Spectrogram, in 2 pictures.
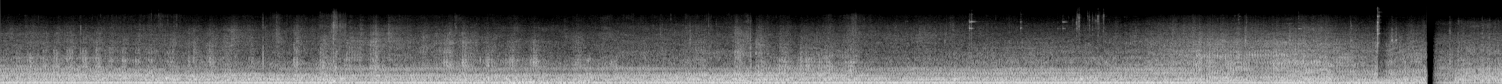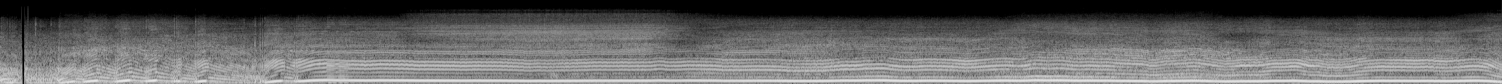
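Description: A steady engine drone for roughly the first half. After a sudden break, a two-stroke chainsaw revs up a few times and then cuts into the hickory trunk at full throttle, its pitch dipping and recovering as the chain bites.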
